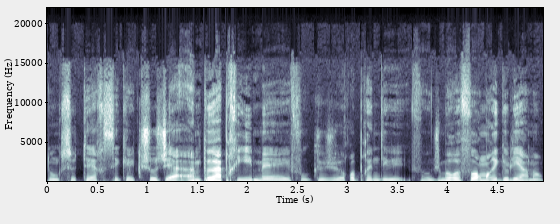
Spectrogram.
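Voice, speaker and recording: A woman's fairly low voice with a dark, mellow tone, dry and close with no echo, on a very clean recording against a silent background. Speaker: tour guide. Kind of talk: interview testimony. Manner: hesitant.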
